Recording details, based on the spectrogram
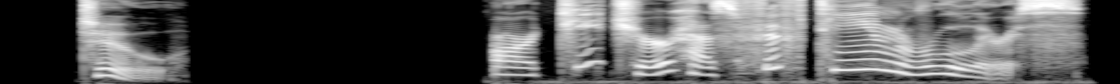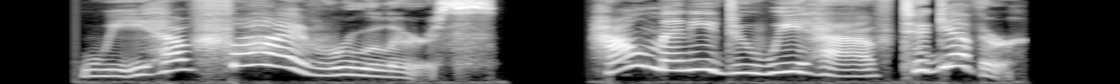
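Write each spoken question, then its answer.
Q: How many do we have together?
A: 20 rulers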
